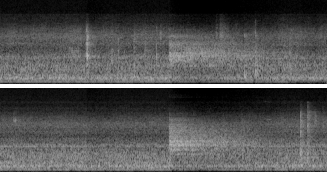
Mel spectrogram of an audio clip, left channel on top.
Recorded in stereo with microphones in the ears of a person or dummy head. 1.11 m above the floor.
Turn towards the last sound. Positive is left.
turn(degrees=-5)  # may be behind; listen again after turning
